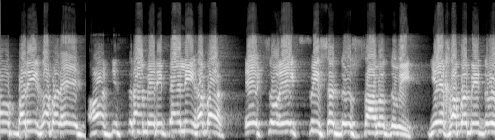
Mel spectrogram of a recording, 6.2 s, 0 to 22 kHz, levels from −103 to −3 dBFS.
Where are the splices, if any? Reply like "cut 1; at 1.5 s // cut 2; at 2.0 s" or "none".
cut 1; at 1.1 s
